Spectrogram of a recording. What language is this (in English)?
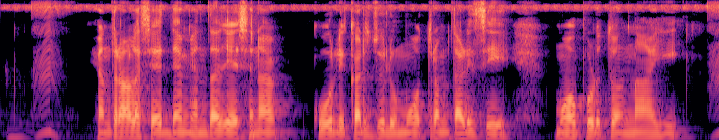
Telugu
